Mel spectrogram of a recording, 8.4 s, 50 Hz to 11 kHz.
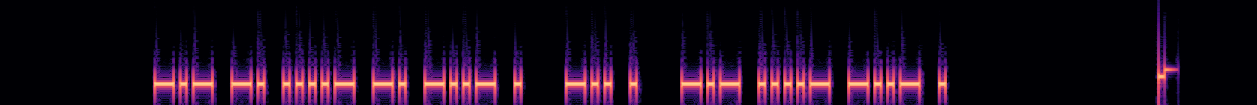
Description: Morse code, heard as a keyed tone, about 28 wpm, 700 Hz. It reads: KN4NXE DE K4XE
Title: USA Callsign DE Callsign 28wpm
